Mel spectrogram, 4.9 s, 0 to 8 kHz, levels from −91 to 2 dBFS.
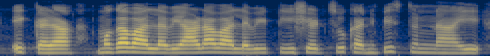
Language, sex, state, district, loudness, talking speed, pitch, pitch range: Telugu, female, Telangana, Hyderabad, -20 LUFS, 75 wpm, 210 Hz, 200-225 Hz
